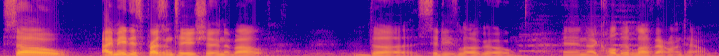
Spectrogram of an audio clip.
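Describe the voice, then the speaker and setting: A young man who founded a design agency, telling a rambling, animated story to a crowd on a handheld microphone in an event room. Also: fairly low pitch, unhurried, a little hiss or hum. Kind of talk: casual presentation to an audience.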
